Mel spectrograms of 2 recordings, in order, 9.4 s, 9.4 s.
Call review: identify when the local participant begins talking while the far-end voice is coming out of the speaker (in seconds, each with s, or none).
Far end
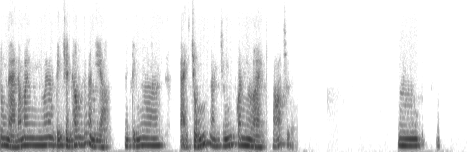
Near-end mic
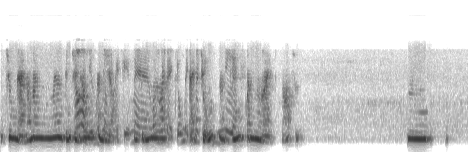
1.4 s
